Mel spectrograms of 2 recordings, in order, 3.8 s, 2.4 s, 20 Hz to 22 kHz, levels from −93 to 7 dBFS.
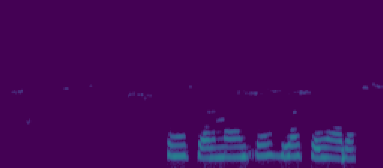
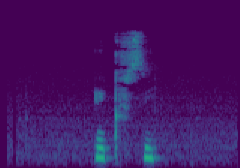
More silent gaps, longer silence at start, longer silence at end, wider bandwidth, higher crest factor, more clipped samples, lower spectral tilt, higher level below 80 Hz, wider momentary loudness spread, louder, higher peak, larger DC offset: first, 0.22-1.27 s, 1.51-1.66 s, 3.56-3.62 s, 3.68-3.72 s vs none; second, 0.2 s vs 0.95 s; second, 0.05 s vs 0.8 s; second, 7.4 kHz vs 11.5 kHz; second, 14 dB vs 20 dB; neither; first, -7.5 dB/octave vs -4.5 dB/octave; about the same, under -90 dBFS vs under -90 dBFS; about the same, 4 LU vs 5 LU; second, -58 LUFS vs -41 LUFS; second, -44 dBFS vs -26 dBFS; neither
